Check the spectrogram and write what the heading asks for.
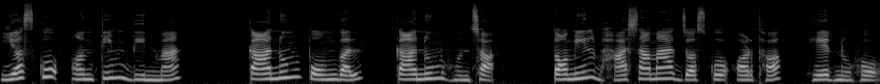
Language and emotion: Nepali, neutral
